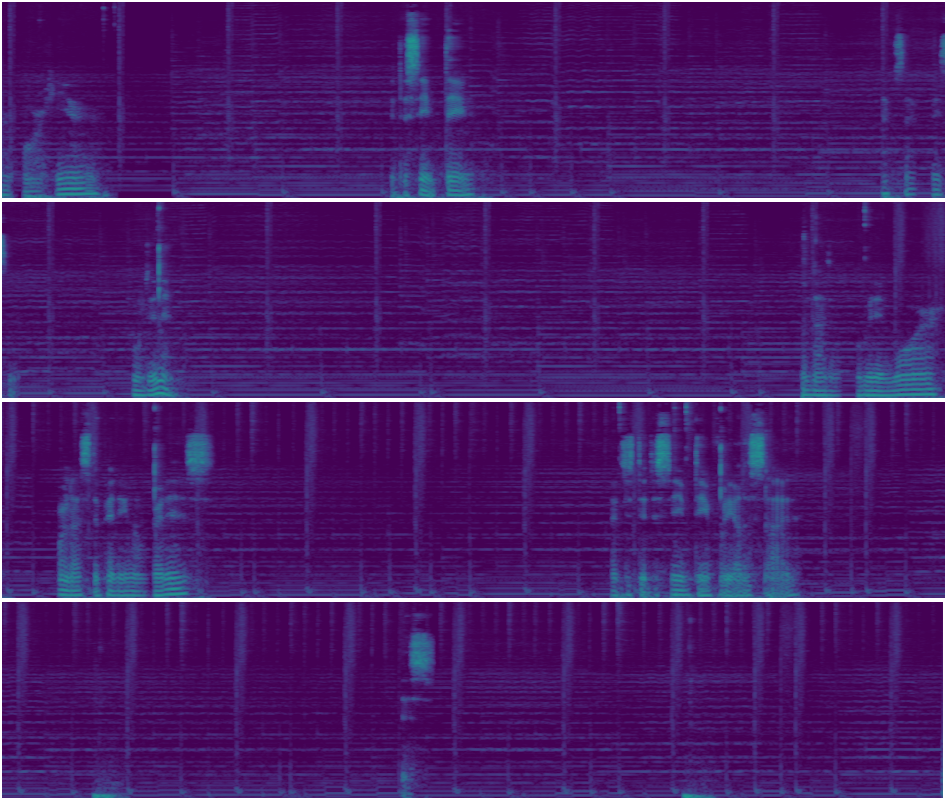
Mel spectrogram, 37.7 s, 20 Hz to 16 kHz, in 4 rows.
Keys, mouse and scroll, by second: 0.1 ctrl+r, 1.6 right click, 2.1 middle click, 3.3 click, 5.4 ctrl+r, 7.5 g, 8.6 x, 9.9 click, 10.9 middle click, 17.8 click, 20.3 middle click, 24.8 click, 25.4 click, 26.0 middle click, 26.6 scroll down 2, 27.2 middle click, 29.1 g, 29.8 x, 31.4 click, 33.7 click, 35.0 g, 35.6 x.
